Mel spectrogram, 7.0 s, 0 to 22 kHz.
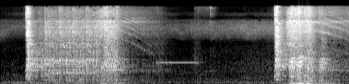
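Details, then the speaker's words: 1992 Chevrolet Camaro Z28 with intermittent hard start, stalling and rough idle: two cranking bursts of a couple of seconds each, engine never catches; hard start, cause not yet found. "As you can see here, it won't start consistently. It tries to, but it just doesn't want to catch."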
